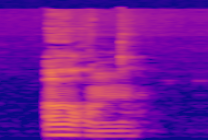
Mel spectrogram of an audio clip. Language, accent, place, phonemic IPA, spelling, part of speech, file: French, France, Paris, /ɔʁn/, Orne, proper noun, LL-Q150 (fra)-Orne.wav
- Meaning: 1. Orne (a department of Normandy, France) 2. Orne (a river in Normandy, France, flowing through the departments of Orne and Calvados)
